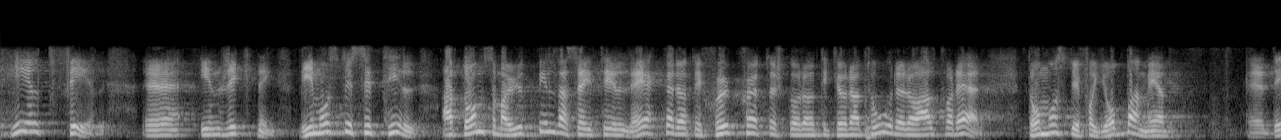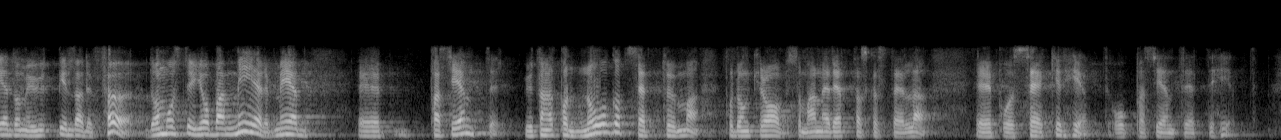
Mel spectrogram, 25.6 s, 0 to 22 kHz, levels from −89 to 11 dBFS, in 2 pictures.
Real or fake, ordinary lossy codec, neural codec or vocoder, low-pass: real; Opus, 16 kbps; none; 5.4 kHz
